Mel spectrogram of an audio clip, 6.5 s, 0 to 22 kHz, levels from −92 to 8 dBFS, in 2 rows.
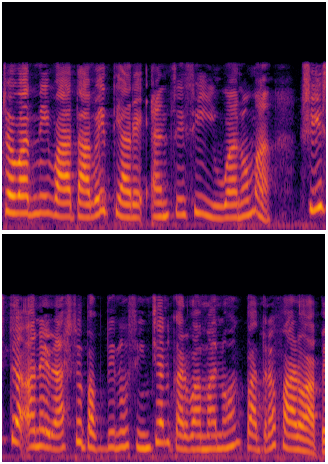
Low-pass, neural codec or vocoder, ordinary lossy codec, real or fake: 7.2 kHz; codec, 16 kHz in and 24 kHz out, 2.2 kbps, FireRedTTS-2 codec; none; fake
